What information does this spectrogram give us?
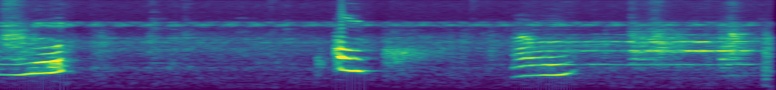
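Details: A caged African grey (Congo grey) parrot talks in three short, rising, nasal, whistle-toned phrases spread over four seconds, with a faint room hum between them.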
